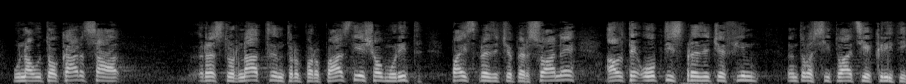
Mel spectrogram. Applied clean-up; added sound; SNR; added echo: none; none; none; none.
